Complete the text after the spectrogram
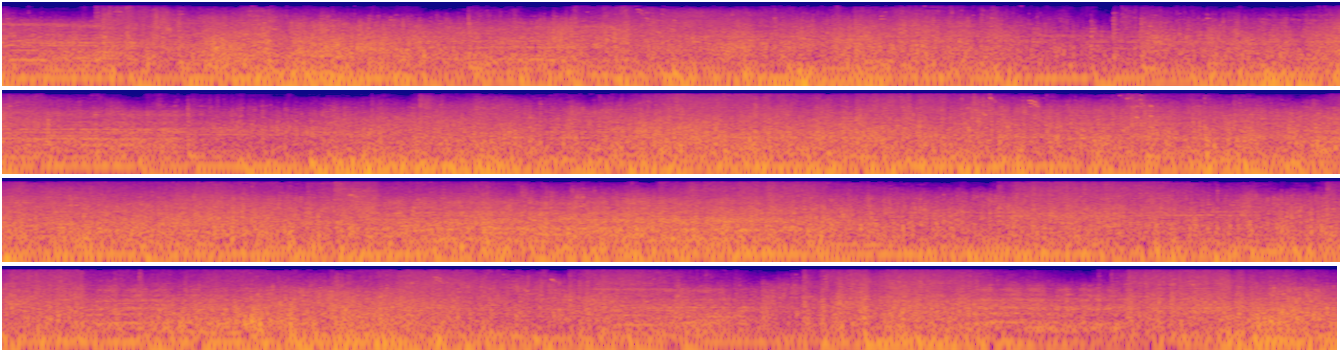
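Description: Rock debris crashes and clatters.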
